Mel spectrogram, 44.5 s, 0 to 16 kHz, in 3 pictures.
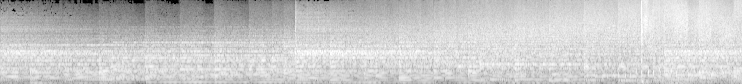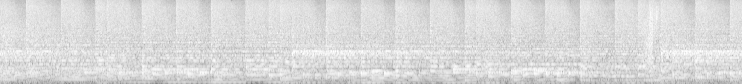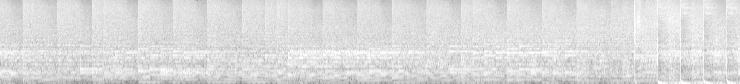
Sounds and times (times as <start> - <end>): Electronic dance music: 0.0 - 44.4.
